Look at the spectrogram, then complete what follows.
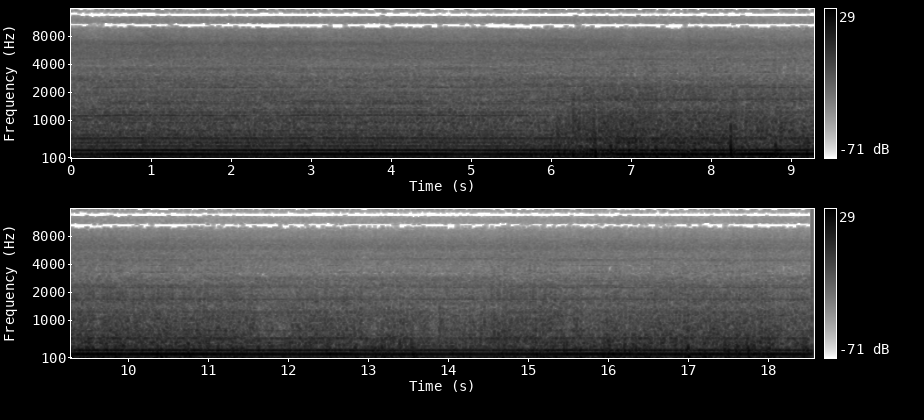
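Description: Boat outboard motor running at a steady pitch, with a rush of wind and water over it.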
